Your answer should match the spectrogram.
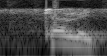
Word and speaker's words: Kelly: Say that again, Charlie. – Kelly. – Telly. How do you spell that? T-E-L-E. – K-E-L-L-Y. – Kelly. Oh, sorry about that. I thought I heard Telly.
